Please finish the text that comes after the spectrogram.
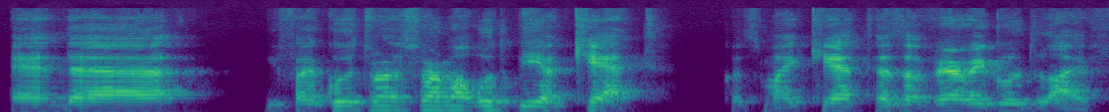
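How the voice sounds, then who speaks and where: A man from Ohio speaks in a measured, polite way while introducing himself to an online group. His voice is of ordinary pitch. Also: fairly even intonation, a bit bright. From Cleveland, Ohio. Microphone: video call.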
